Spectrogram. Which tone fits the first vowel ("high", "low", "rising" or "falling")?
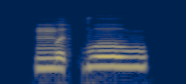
low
